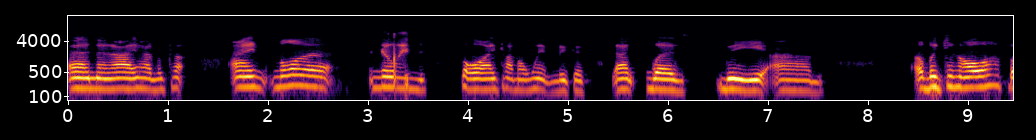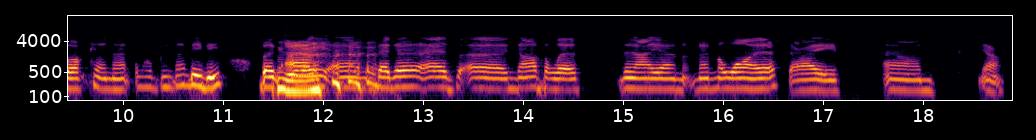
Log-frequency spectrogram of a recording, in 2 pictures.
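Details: Adult woman born with moderate ataxic cerebral palsy, mid-spectrum, caused by lack of oxygen at birth, needing 24-hour care; dysarthric speech in ataxic cerebral palsy.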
